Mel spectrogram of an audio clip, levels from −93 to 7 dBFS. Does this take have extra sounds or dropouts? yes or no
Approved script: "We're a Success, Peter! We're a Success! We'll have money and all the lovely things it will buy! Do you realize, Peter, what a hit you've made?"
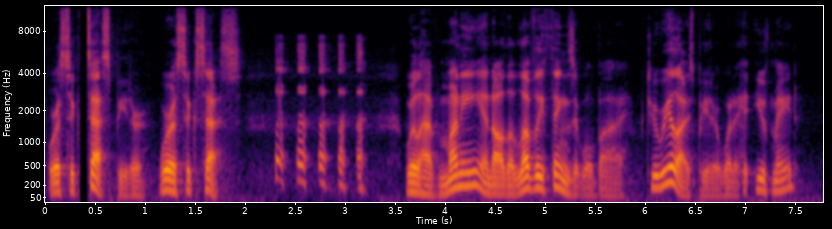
yes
